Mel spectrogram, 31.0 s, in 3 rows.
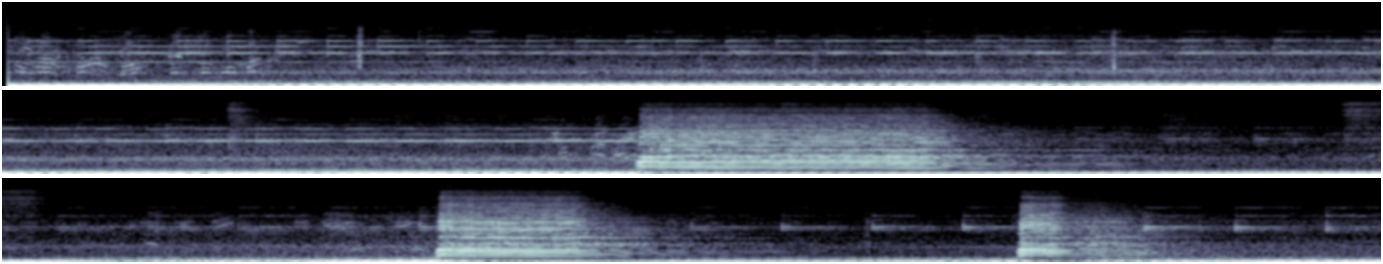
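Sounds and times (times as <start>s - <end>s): freight train rumbling: 0.0s - 31.0s
locomotive air horn: 15.1s - 19.2s, 23.9s - 25.8s, 28.3s - 29.3s.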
